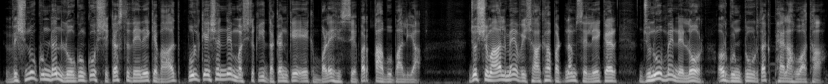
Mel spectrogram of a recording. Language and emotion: Urdu, neutral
